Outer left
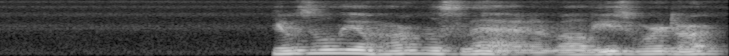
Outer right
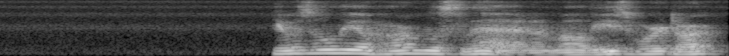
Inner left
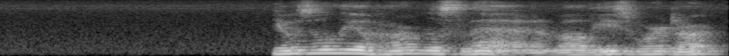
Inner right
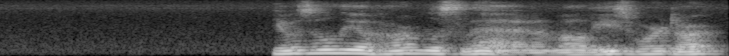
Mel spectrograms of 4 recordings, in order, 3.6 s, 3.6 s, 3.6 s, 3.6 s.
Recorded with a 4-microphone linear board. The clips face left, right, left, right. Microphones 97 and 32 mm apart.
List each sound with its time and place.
1.4 s a man speaking: 10° left (ahead or behind), 1.6 m; by 3.6 s 25° right (ahead or behind), 1.4 m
